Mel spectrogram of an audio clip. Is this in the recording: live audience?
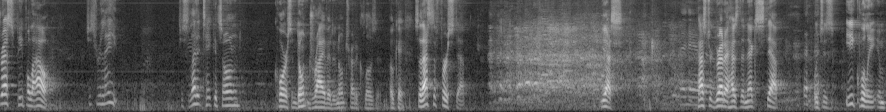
yes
